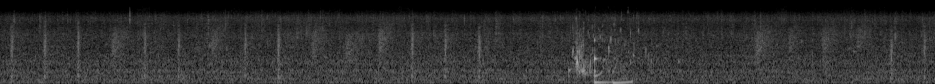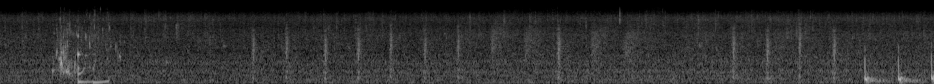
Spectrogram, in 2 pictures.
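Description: Rain falls steadily.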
